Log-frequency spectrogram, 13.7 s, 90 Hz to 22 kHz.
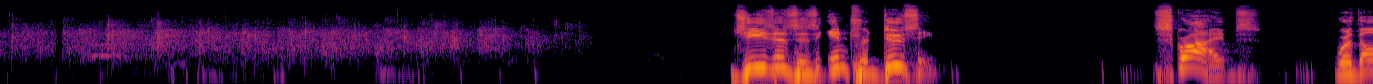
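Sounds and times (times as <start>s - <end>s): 
audience clapping in praise during a gospel sermon: 0.0s - 6.3s
speech: 7.3s - 9.4s, 11.8s - 12.6s, 13.4s - 13.7s.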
